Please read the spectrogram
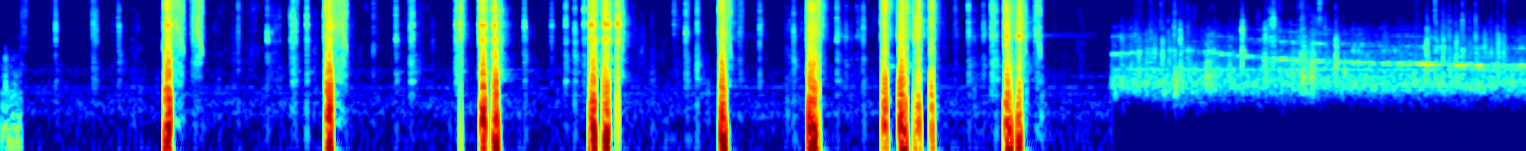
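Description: Cordless impact wrench hammering in short bursts, undoing the big bolts that join a tractor's engine to its gearbox. After about eight seconds the hammering stops and a faint whine falls slowly in pitch.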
